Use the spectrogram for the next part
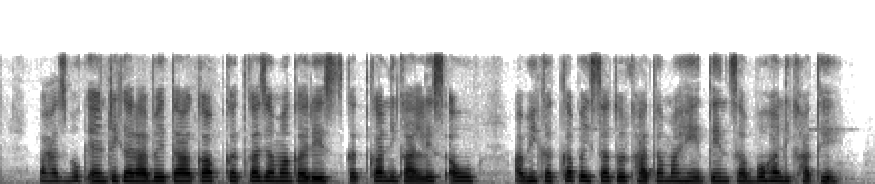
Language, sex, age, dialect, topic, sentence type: Chhattisgarhi, female, 41-45, Central, banking, statement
